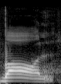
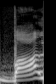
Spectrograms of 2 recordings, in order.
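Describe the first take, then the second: First: The vowel is a rounded 'aw' sound. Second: The vowel is an open 'aa' sound. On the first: The speaker calls it right. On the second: The speaker calls it wrong.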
